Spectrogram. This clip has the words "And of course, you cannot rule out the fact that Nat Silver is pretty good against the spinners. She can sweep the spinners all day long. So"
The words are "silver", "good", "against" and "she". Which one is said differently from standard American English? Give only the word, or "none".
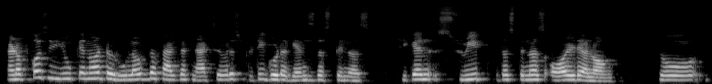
silver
